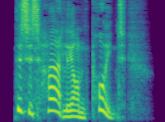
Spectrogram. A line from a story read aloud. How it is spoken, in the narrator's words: Frost said desperately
